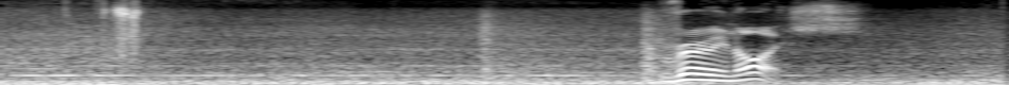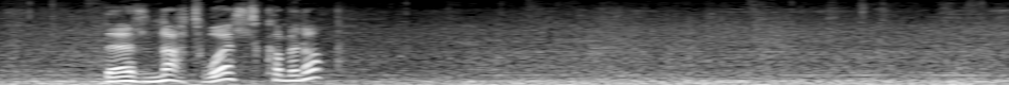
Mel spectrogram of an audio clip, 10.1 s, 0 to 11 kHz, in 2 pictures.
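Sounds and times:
city street traffic rumble: 0:00.0 - 0:10.0
faint engine hum: 0:00.0 - 0:10.0.

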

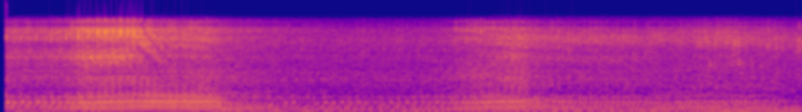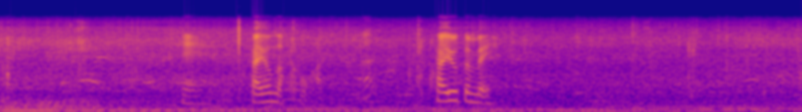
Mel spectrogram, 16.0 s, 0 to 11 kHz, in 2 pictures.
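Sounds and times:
engine running: 0:00.1 - 0:16.0.

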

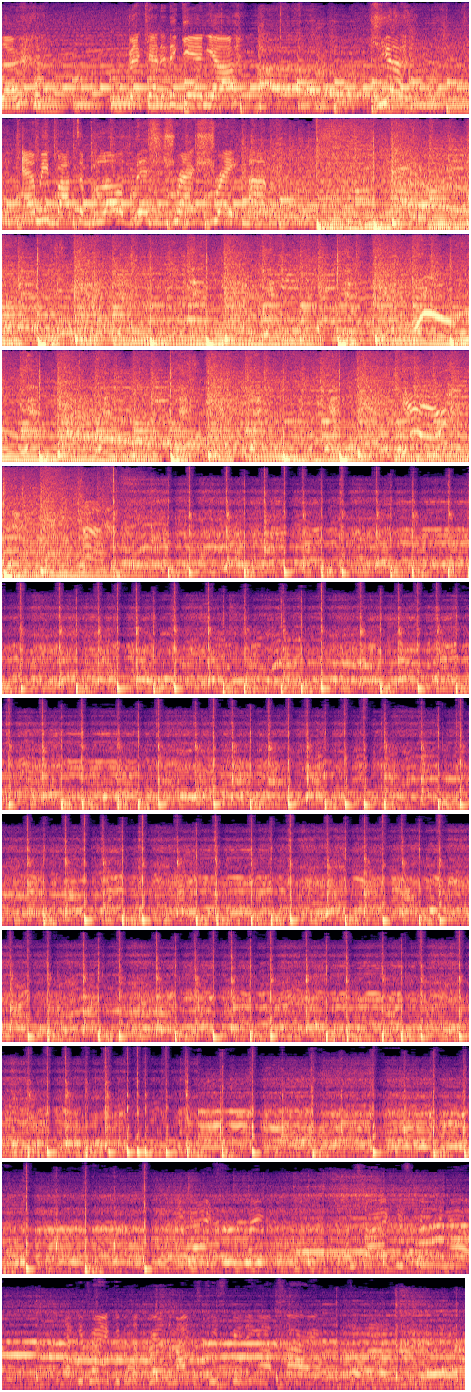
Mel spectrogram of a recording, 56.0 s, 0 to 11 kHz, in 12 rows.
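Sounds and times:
recorded pop song: 0:00.0 - 0:56.0.

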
